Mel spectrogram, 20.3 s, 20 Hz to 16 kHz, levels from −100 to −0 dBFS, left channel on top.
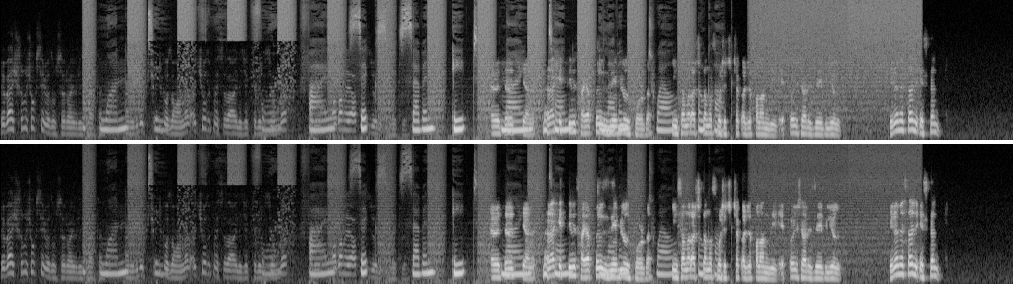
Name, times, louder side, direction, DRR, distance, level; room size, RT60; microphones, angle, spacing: voice 1, 0.0-2.1 2.5-5.8 6.2-8.2, left 1 dB, 20° left, 3.3 m, -46 dB
sound 1, 1.6-3.3 3.5-4.1 4.5-14.6 15.0-18.4, left 5 dB, 65° left, 1.6 m, -29 dB
voice 2, 9.8-13.1 13.4-16.8 17.8-19.0, right 4 dB, 55° right, 0.8 m, -23 dB
head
